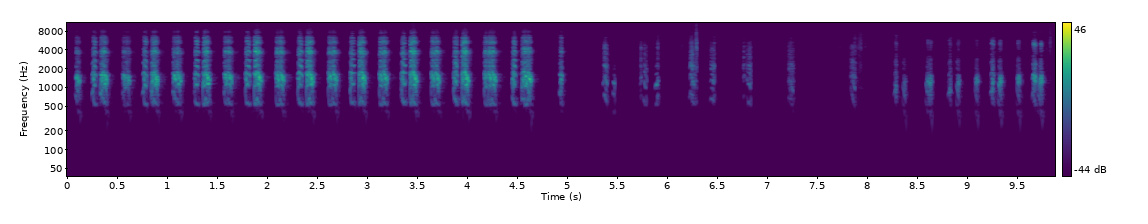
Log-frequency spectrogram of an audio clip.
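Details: Chukar partridge calling: a vigorous, evenly paced run of raspy chuk notes breaks off into scattered single clucks. A livelier series then resumes.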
